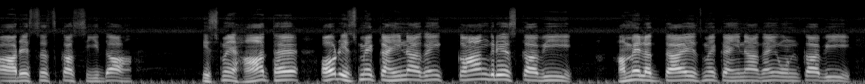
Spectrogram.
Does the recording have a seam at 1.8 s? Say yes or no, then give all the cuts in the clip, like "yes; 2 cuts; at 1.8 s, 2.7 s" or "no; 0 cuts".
no; 0 cuts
